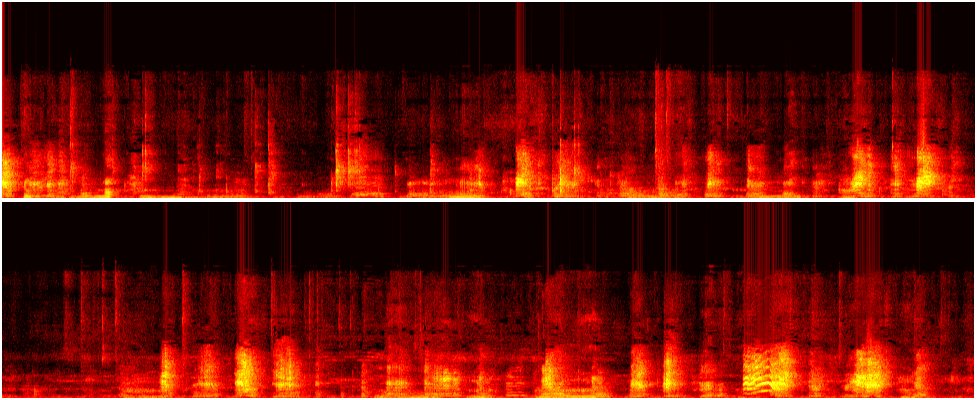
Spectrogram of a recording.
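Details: Six-week-old basset hound puppy called Rocky, loudest of the siblings in his family's fifth litter, picking fights with his brother, mother and littermates; bursts of rapid high yips and snarling growls, broken by short pauses, over faint household hum.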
